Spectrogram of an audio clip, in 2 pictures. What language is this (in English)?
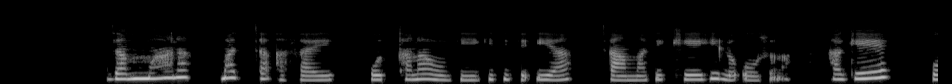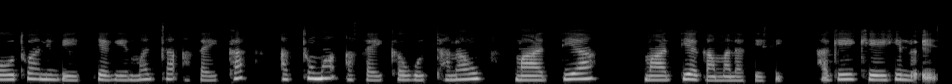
Wolaytta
